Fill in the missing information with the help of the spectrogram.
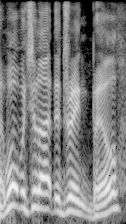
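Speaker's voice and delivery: lightly voiced pub chat; asking a mate his drink in a pub; pub small talk. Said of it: "Can you imagine".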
